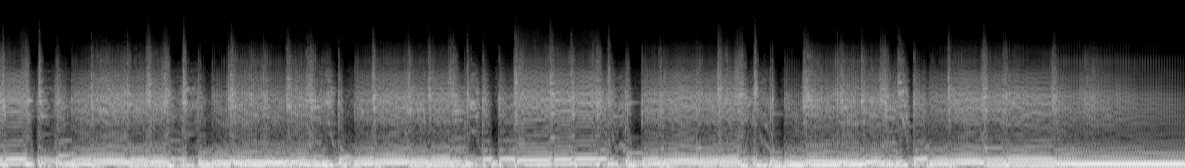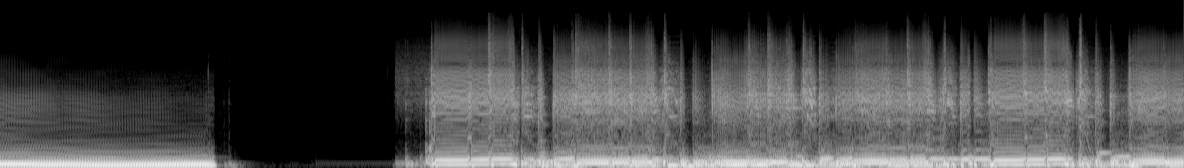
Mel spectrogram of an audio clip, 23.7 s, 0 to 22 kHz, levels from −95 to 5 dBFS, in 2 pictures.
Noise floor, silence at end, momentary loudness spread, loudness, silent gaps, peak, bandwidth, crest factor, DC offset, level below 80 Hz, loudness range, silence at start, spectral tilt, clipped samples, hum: -79 dBFS; 0 s; 7 LU; -12 LUFS; none; 0 dBFS; 5.8 kHz; 10 dB; under 0.1%; -18 dBFS; 6 LU; 0 s; -9 dB/octave; under 0.1%; none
